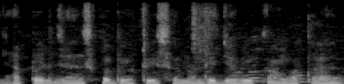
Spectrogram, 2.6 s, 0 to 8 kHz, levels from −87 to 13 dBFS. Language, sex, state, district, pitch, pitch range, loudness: Hindi, male, Bihar, Gaya, 115 Hz, 115-120 Hz, -27 LUFS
